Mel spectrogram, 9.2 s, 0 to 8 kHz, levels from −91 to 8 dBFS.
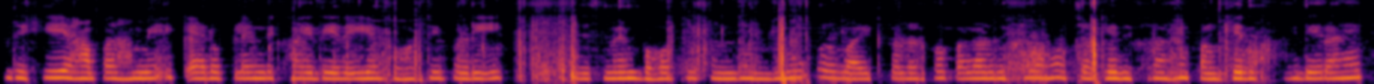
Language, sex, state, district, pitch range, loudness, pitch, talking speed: Hindi, female, Jharkhand, Sahebganj, 205-220 Hz, -27 LUFS, 215 Hz, 195 wpm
